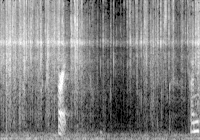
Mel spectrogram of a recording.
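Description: Thin clear plastic packets crinkling as they are handled, a quick irregular run of small crackles.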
